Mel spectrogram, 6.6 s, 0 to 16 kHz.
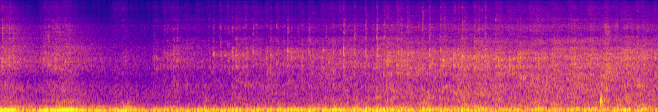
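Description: A 1964 Ford Galaxie with a 390 V8 and tri-power carburetion idles in neutral with a steady low rumble, close and continuous, with a slight lumpy pulse and light mechanical clatter throughout.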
